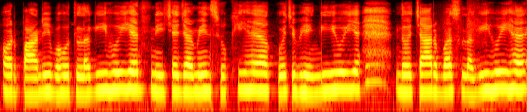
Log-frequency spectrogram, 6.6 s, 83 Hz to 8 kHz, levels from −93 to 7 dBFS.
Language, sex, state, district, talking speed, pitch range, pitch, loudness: Hindi, male, Bihar, Vaishali, 180 wpm, 185-205 Hz, 195 Hz, -16 LUFS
